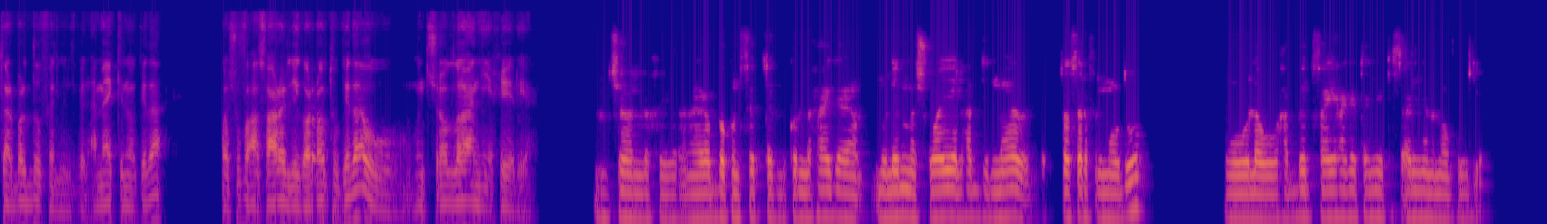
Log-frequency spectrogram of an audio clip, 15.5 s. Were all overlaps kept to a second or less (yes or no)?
yes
